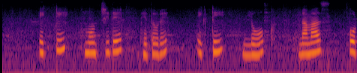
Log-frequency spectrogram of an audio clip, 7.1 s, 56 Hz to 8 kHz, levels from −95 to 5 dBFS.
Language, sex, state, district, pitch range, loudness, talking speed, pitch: Bengali, female, West Bengal, Kolkata, 195-240 Hz, -33 LUFS, 60 wpm, 220 Hz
